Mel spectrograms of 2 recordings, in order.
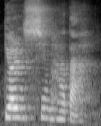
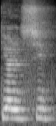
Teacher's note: cần chú ý về cách phát âm, gấp đôi phụ âm sờ lên ở cái âm tiết thứ hai.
